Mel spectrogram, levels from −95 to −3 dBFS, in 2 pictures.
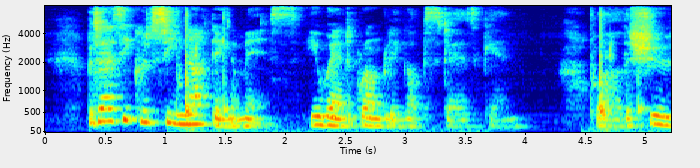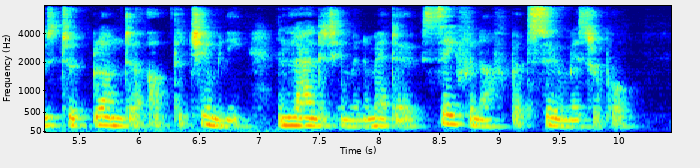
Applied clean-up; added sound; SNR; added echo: none; Bathtub (filling or washing) / Water / Splash, splatter; 11 dB; reverberation time 0.3 s.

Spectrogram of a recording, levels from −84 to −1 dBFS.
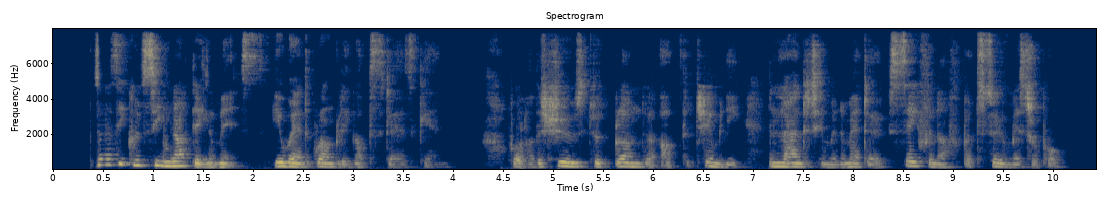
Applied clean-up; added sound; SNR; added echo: neural mask model DeepFilterNet 3.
